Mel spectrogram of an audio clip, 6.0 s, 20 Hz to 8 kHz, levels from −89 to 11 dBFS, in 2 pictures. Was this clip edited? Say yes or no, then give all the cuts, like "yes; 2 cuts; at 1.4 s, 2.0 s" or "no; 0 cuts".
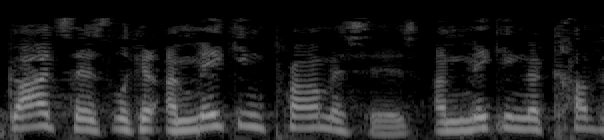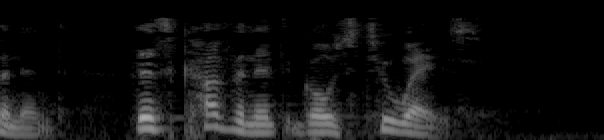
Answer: no; 0 cuts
